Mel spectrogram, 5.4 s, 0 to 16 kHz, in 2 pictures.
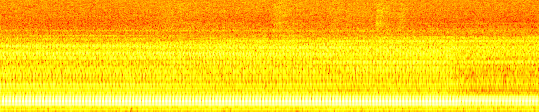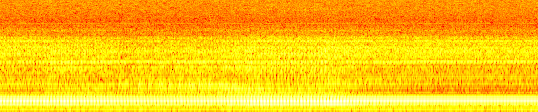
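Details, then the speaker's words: Tube radio receiver (12SA7 converter) during IF alignment, listened to with a signal-generator test tone at very high gain: steady mid-pitched tone with a faint unsteady ring, slight IF-stage oscillation caused by too much gain. "so you can hear we're getting a bit of oscillation in there because we have so much gain"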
